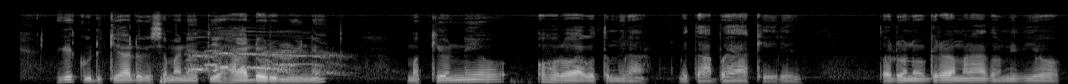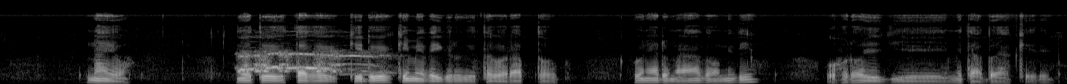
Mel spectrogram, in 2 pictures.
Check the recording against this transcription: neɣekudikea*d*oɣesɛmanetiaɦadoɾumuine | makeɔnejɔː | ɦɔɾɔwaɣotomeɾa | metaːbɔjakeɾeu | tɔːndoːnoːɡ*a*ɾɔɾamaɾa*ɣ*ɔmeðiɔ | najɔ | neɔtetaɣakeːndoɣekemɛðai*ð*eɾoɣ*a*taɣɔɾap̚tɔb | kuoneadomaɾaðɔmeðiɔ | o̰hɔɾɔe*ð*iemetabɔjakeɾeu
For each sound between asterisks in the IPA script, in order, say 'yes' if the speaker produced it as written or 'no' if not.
yes, no, no, no, no, no

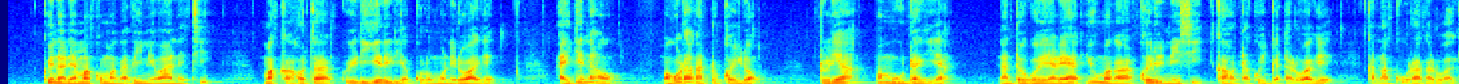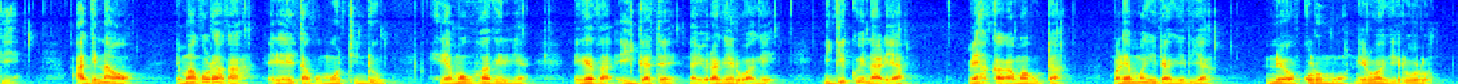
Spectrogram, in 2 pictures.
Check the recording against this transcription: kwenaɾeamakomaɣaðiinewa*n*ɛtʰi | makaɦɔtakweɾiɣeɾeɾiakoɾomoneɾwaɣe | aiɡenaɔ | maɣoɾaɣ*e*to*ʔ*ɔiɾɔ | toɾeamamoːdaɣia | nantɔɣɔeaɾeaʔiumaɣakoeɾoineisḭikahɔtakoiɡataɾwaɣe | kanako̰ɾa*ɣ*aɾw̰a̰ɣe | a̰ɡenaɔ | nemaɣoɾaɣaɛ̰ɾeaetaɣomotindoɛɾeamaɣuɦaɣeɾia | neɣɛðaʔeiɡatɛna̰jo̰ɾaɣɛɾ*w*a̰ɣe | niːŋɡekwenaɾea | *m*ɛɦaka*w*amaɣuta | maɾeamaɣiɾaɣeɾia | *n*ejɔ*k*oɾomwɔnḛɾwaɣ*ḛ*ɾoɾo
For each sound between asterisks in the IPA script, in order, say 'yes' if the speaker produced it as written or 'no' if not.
yes, no, no, yes, yes, yes, no, yes, yes, yes

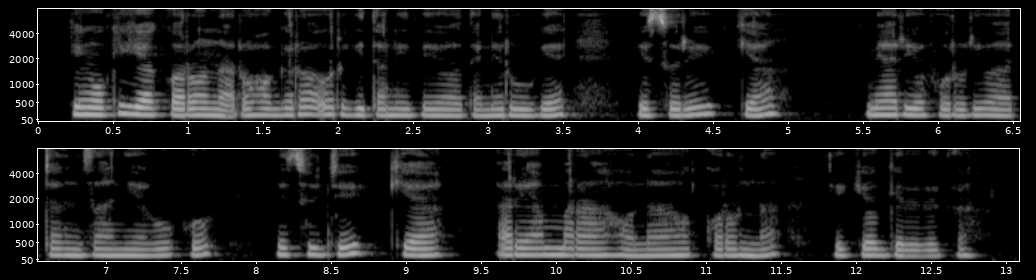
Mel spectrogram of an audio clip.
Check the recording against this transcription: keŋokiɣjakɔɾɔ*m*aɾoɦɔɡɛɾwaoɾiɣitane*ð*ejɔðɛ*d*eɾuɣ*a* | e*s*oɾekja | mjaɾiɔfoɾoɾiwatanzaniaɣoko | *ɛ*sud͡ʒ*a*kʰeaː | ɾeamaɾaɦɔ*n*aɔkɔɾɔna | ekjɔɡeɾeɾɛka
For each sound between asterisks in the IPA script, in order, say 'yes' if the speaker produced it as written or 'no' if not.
no, yes, no, no, yes, no, no, yes

